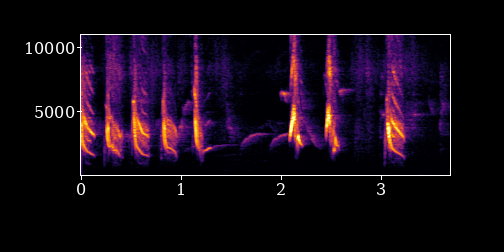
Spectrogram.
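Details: Raspy descending notes repeated about once a second, then whistled slides and sharp squeaky calls, in a long-tailed shrike morning lure meant to make silent shrikes sing.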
